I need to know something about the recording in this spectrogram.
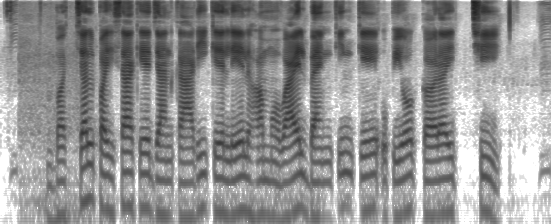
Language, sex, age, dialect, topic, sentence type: Magahi, male, 41-45, Western, banking, statement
